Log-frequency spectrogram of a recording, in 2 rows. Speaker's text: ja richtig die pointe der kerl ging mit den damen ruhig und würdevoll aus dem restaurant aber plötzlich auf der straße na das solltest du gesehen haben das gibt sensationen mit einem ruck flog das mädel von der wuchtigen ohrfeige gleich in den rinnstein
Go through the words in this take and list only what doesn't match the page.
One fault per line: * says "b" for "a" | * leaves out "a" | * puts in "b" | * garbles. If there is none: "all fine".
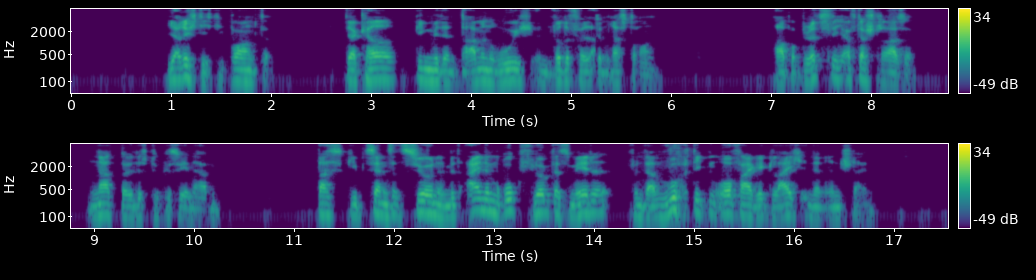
* leaves out "aus"
* leaves out "das"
